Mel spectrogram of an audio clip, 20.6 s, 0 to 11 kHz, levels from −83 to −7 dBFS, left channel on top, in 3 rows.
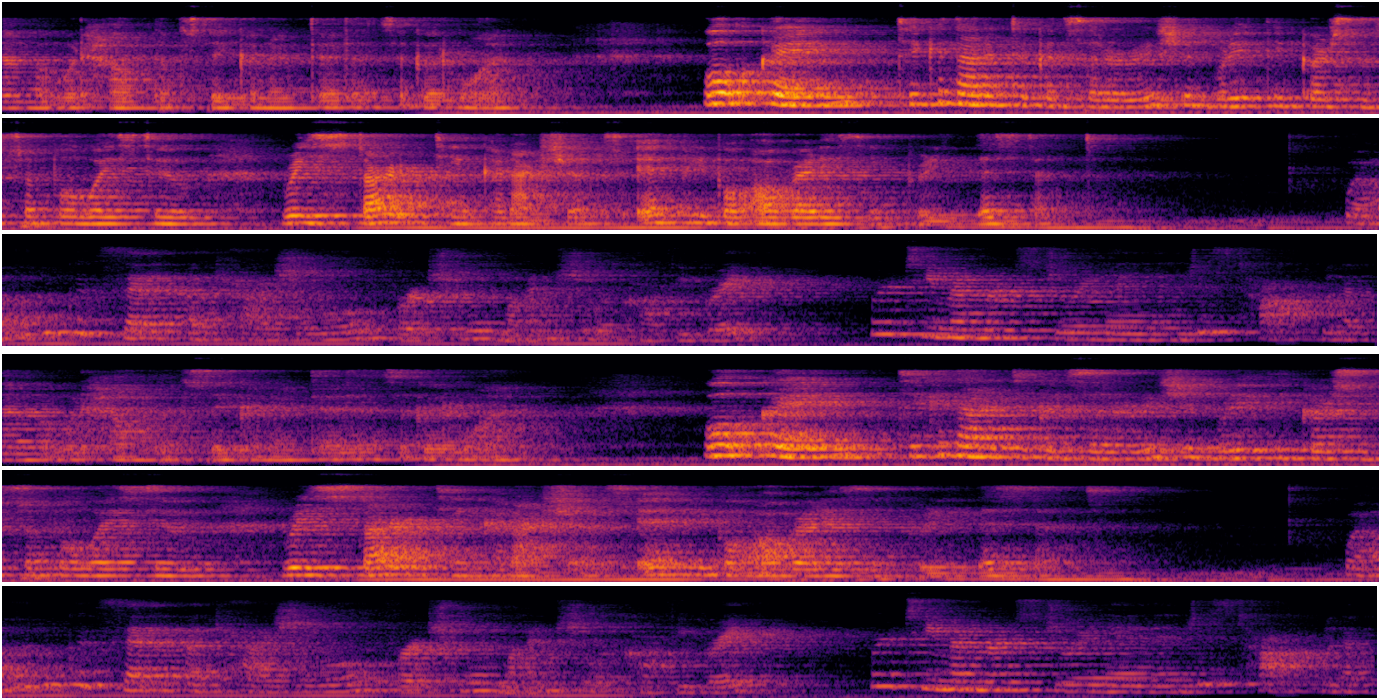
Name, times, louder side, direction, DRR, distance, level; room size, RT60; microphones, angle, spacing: voice 1, 0.0-2.6 3.0-3.2 3.5-12.2, left 3 dB, 80° left, 0 dB, 0.5 m, -29 dB
Motorcycle, 2.1-19.3, equal, 70° right, 1.0 m, -46 dB
voice 2, 13.6-17.5 18.1-20.5, equal, 10° right, -7 dB, 0.6 m, -40 dB
4.4 x 2.9 x 2.3 m, 1.5 s
head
